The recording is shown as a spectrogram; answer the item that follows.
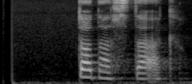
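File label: "Thursday", Australian English; PictureDictionary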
